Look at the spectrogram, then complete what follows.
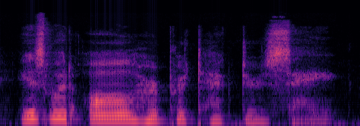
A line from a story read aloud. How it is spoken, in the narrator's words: sighed the Key Rabbit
